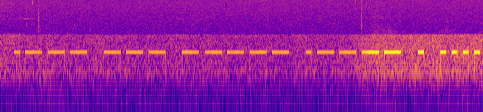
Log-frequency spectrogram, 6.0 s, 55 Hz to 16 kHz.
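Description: GB3VHF 2 m propagation beacon sending its Morse code callsign ident, received through a web SDR: one tone keyed on and off in dots and dashes over steady receiver hiss.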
